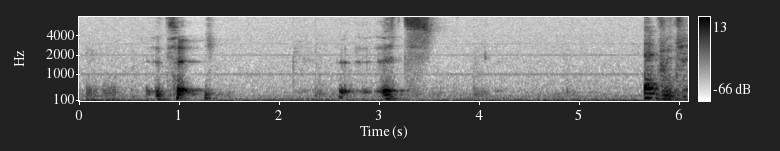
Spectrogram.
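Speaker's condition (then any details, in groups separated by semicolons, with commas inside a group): Cerebral palsy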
